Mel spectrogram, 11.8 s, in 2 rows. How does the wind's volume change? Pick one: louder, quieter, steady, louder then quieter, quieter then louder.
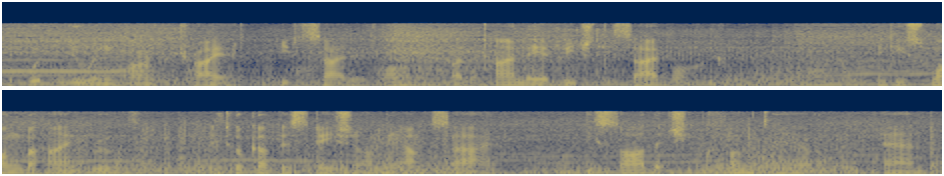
louder.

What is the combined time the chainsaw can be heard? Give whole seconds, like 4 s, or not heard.
12 s.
